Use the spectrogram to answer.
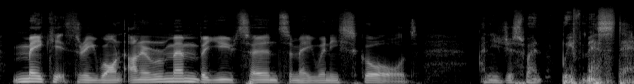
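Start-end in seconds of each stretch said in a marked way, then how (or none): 5.6-6.3 put-on creepy voice. Recalling what the listener said to him when a player scored, creepy voice. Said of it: "In that creepy voice as well".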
